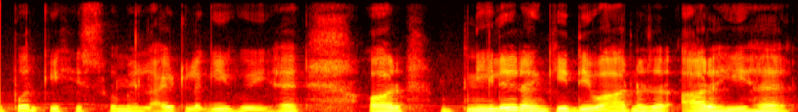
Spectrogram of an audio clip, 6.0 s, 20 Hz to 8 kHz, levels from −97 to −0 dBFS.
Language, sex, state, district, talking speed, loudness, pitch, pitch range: Hindi, male, Jharkhand, Ranchi, 170 wpm, -18 LUFS, 140 Hz, 135-150 Hz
